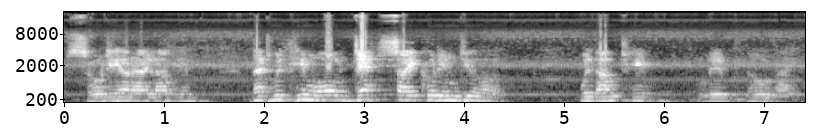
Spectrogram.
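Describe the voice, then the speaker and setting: Young fallen woman, rapturous and scheming; epic verse drama, very slow delivery, distant noisy recording. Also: on the high side. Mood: fearful, resolved. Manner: measured, theatrical, deliberate phrasing. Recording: noisy, dull, echoey room from a distance.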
